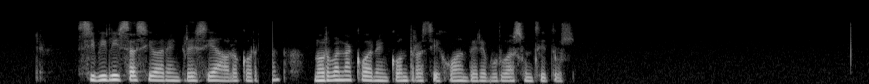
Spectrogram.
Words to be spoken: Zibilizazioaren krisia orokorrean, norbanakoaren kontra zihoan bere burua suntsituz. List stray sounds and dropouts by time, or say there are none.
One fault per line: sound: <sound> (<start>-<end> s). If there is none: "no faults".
sound: dropout (2.6-2.7 s)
